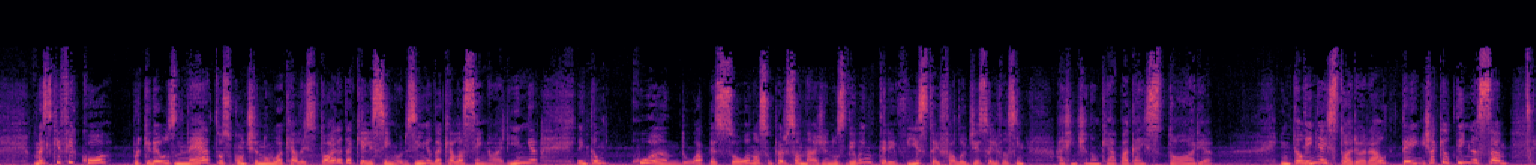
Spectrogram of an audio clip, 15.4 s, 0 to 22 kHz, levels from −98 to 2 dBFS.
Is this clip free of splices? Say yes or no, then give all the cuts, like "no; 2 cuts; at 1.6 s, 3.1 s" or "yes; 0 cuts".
no; 3 cuts; at 5.8 s, 13.0 s, 14.2 s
